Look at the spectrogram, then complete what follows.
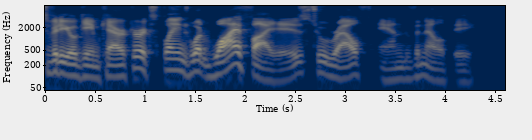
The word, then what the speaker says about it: Wi-Fi: Whiffy? Or wifey? Well, it's either wiffle ball or an arranged marriage game. It's actually pronounced Wi-Fi, Ralph.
